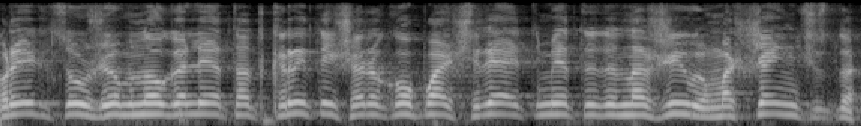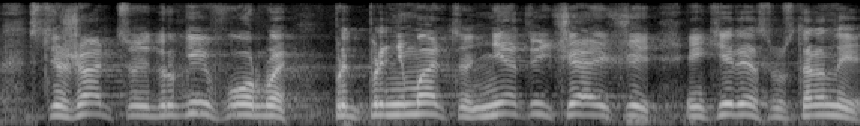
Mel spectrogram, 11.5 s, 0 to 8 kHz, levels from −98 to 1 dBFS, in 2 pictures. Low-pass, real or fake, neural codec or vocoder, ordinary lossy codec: 7.2 kHz; fake; vocoder, 44.1 kHz, 128 mel bands every 512 samples, BigVGAN v2; none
